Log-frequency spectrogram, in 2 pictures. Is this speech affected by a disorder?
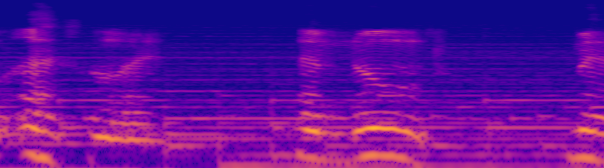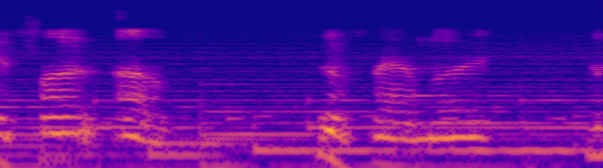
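Yes: ALS; progressive, ongoing losses.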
